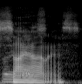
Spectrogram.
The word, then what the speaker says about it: Sionis: is I know yet Roman Roman sionis that's sionis the thing is - we actually in the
